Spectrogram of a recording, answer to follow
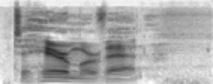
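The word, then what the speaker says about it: Taherimorovat: the pronunciation of it it is t a h e r i m o r o v a t to heram morette so very unique last name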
